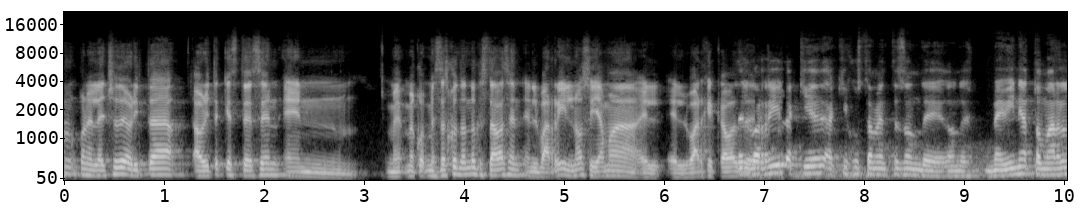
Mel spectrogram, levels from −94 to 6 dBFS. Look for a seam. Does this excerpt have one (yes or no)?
no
